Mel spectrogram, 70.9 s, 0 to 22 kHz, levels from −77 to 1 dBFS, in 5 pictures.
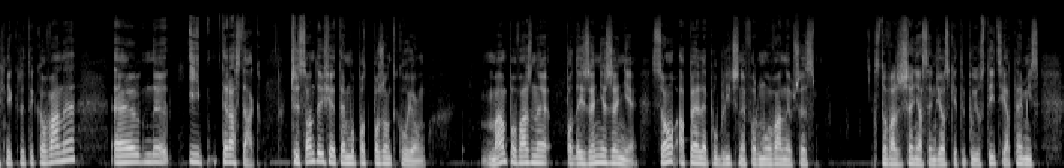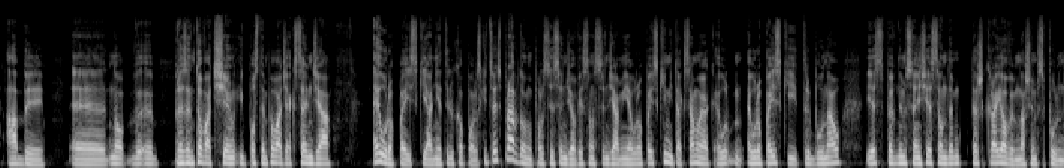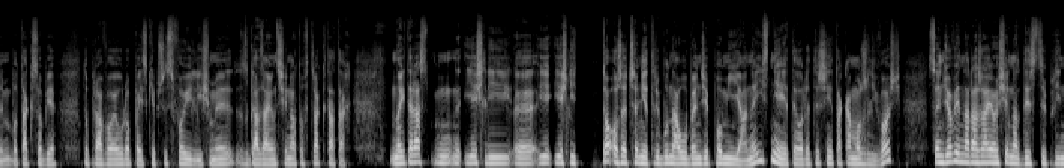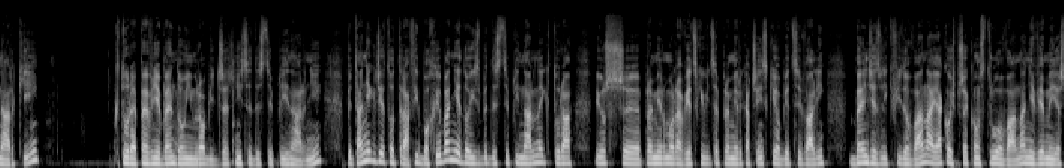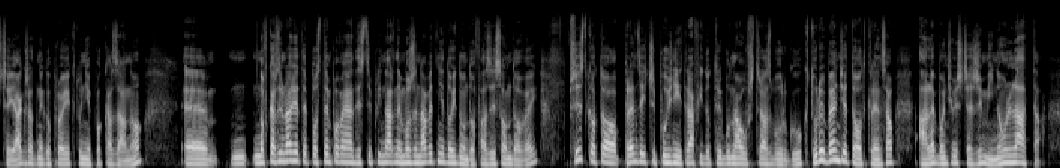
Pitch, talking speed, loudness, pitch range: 135 Hz, 135 wpm, -20 LUFS, 125-150 Hz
